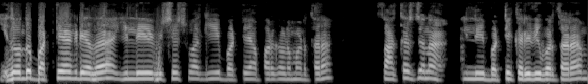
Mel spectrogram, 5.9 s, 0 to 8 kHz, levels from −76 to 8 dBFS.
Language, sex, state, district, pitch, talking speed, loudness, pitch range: Kannada, male, Karnataka, Bijapur, 205 Hz, 155 wpm, -17 LUFS, 195-220 Hz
